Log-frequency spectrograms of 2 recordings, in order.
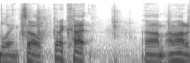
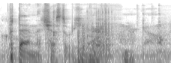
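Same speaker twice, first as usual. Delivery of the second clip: soft whispered aside; whispering; 8 semitones lower, 12 dB quieter than usual. Real, not acted. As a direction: whisper it to yourself. Whispered aside while building.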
